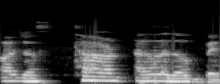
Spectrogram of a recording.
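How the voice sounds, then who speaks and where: A man with a Turkish accent and ordinary pitch variation. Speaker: student. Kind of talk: project presentation. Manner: halting.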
